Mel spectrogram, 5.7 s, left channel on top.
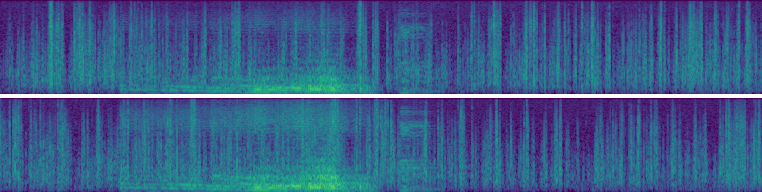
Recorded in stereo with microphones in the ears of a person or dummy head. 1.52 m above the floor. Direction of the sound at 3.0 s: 15° right (ahead or behind).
